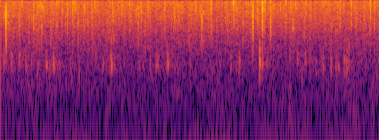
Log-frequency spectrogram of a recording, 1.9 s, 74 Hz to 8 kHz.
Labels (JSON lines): {"label": "biophony, damselfish", "recorder": "SoundTrap 500"}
